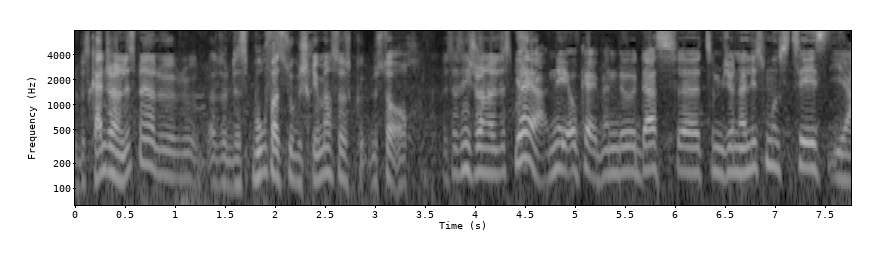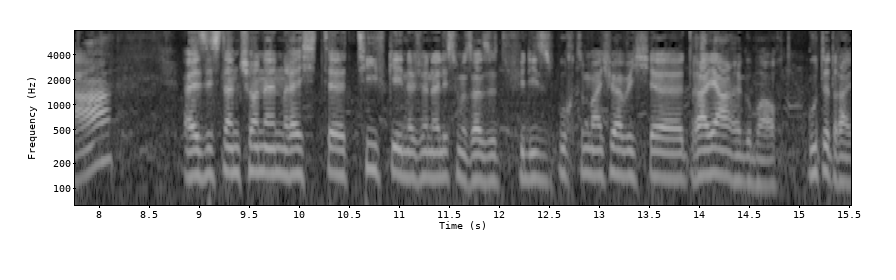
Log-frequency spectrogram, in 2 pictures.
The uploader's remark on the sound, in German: auf der re:publica in Berlin aufgezeichnet.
